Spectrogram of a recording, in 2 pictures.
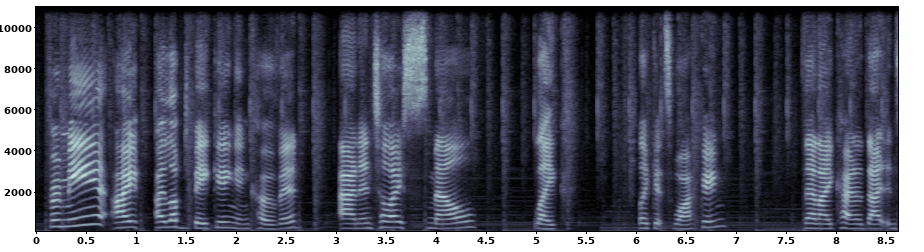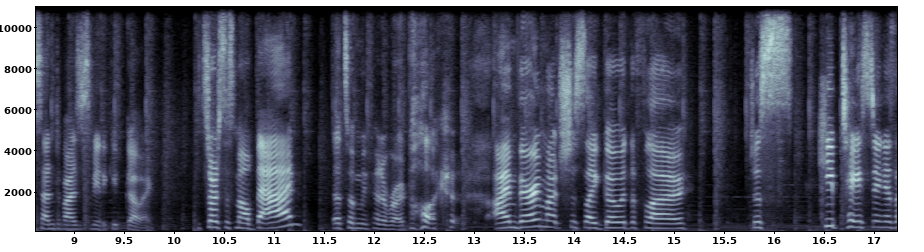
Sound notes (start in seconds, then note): none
